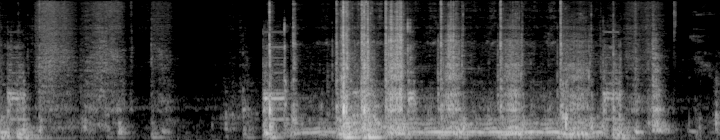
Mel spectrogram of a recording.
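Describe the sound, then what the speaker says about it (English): A sewing machine runs steadily while stitching along the edge of a quilt's scallop border. There are a few soft handling rubs first, then a close, continuous mechanical whirring for about four seconds before it stops. "I'm just going to sew up that edge again, just at the back part"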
